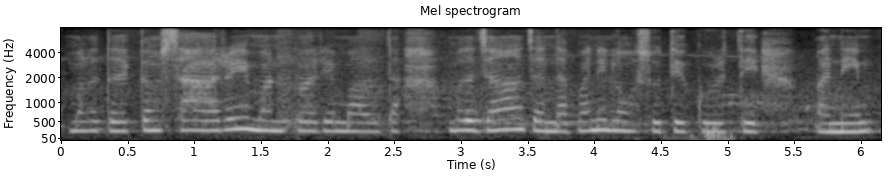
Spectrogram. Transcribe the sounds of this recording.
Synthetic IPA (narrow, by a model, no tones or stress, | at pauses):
mʌlajt̪ʌek̚d̪ʌmsaɾʌjmʌnpʌɾjomʌlt̪ʌmʌt̪ʌd͡zãt͡sbʱʌnd̪apʌnilʌw̃sut̪ekurt̪i | ʌni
